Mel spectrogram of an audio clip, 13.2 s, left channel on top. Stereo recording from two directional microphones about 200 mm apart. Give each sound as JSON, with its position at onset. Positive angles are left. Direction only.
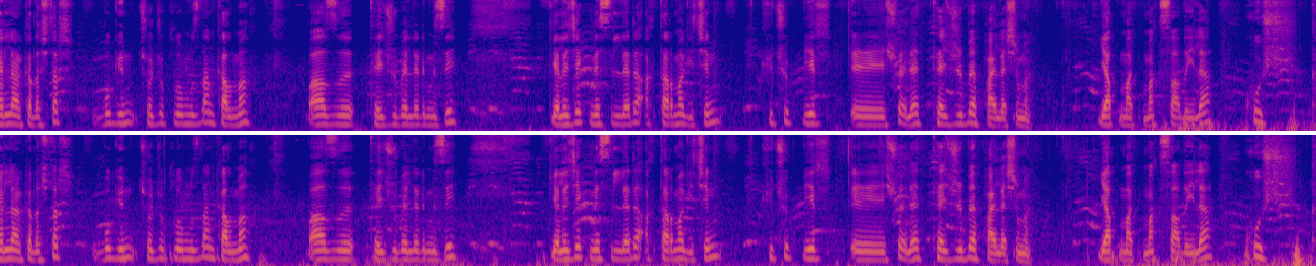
{"t": 0.0, "sound": "speech", "side_deg": 20}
